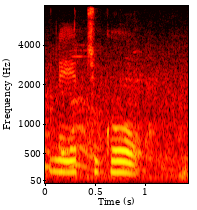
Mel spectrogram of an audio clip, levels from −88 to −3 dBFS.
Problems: constant background noise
